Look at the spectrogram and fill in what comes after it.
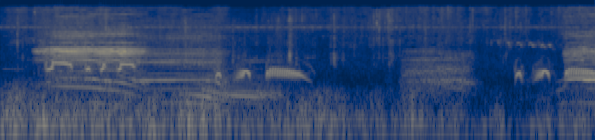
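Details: Cows on a traditional village farm, jumping off a sidewalk down into the fields; one drawn-out, wavering moo early on, then softer cooing and short whistled bird notes fill the rest.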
